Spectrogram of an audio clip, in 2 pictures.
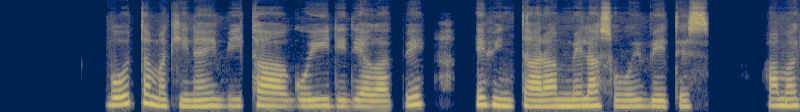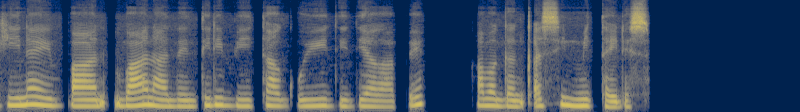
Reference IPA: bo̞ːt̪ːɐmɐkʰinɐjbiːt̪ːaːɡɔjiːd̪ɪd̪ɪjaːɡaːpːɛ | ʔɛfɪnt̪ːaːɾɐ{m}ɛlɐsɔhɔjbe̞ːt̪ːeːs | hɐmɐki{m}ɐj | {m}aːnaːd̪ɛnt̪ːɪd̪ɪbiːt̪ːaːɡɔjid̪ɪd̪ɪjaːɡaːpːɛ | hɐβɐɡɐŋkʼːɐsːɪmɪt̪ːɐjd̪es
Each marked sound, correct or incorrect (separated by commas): correct, incorrect, incorrect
